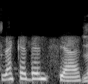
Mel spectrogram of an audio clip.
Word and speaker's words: La Cadencia: Vous êtes la présidente de La Déjà, est-ce que je le prononce bien Voilà, avec un petit peu plus de légèreté ah, peut-être. La Cadencia.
